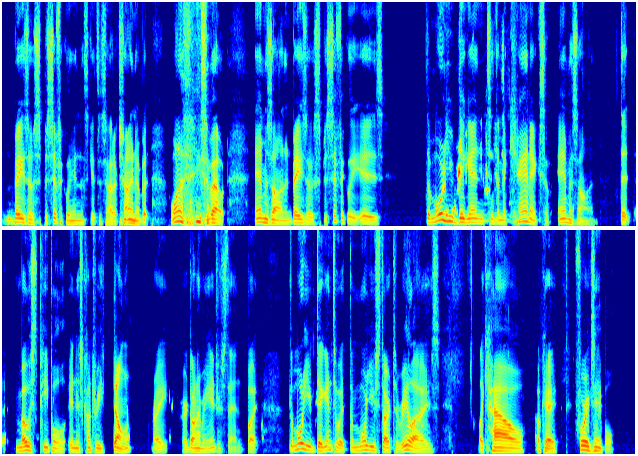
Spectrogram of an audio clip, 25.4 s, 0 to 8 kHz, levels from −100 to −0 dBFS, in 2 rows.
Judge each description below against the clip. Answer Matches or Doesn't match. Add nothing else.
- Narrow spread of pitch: Doesn't match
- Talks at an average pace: Matches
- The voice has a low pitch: Matches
